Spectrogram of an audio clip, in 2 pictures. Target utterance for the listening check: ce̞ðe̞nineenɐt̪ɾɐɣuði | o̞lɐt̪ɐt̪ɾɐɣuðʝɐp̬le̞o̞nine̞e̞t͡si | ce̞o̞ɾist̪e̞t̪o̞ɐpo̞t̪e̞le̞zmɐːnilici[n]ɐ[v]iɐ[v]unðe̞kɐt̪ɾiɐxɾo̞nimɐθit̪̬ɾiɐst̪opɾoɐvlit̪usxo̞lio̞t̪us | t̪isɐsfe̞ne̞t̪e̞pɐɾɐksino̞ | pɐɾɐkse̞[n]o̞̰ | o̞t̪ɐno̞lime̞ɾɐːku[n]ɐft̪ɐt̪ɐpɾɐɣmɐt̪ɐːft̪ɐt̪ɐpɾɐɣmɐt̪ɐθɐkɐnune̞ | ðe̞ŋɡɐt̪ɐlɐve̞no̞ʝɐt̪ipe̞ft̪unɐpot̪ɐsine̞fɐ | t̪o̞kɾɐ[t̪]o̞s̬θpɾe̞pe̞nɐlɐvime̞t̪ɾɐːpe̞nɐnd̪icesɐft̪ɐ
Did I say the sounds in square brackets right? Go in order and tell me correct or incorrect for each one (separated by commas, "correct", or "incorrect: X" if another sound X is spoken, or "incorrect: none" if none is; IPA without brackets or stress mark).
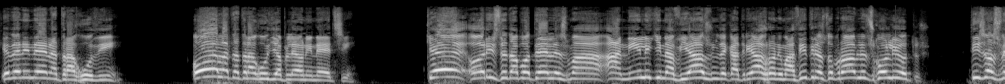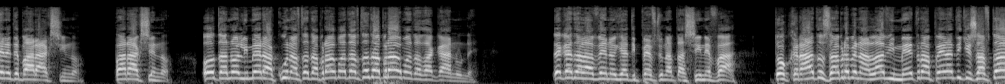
correct, correct, incorrect: z, correct, correct, correct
